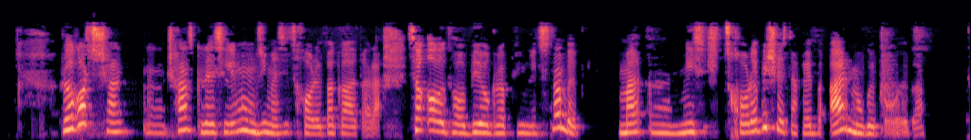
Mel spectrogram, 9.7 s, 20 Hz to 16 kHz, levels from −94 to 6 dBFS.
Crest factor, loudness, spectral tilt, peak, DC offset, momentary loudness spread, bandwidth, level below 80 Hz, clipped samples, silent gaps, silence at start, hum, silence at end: 18 dB; -17 LUFS; -2.5 dB/octave; 0 dBFS; under 0.1%; 14 LU; 9 kHz; -68 dBFS; under 0.1%; 6.04-6.17 s; 0.2 s; none; 0.5 s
